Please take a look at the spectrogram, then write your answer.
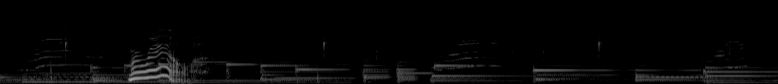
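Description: Morale, a cat in the wine-cellar game Cellar Keeper, lets out a series of rising and falling meows over soft sustained music tones, and someone says a single word early on.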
